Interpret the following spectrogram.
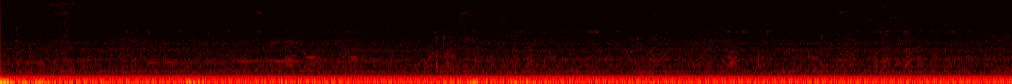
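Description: A steady low hum runs throughout, with faint, indistinct speech beneath it.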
